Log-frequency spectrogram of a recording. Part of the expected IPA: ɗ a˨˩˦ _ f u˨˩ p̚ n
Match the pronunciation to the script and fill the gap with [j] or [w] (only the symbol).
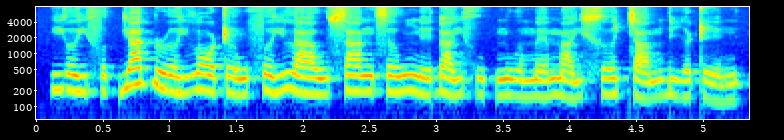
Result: j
